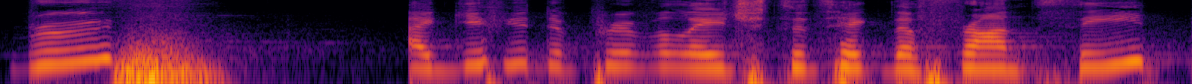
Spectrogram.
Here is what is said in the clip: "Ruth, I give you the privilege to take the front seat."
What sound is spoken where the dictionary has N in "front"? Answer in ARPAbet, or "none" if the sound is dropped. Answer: N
